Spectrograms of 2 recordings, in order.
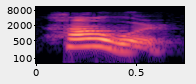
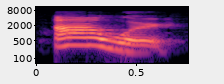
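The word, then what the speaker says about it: hour: H ile başlamasına rağmen başındaki Hey telaffuz etmeden okuduğumuz için sesli harfle başlamış gibi kabul ediliyor Çünkü hower olarak değil avır olarak okuruz Bu yüzden e ile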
